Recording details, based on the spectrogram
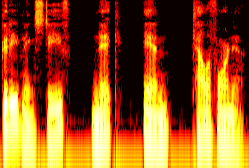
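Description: Male narrator, lowish pitch, very slow pace, measured delivery, letters spelled out separately, practice drill reading. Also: dark tone, a little hiss or hum. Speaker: Morse code practice narrator.

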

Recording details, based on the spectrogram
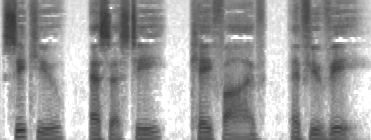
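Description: A man reading scripted short exchanges as a practice narrator, deliberately spelling out letters and numbers one at a time. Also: fairly low pitch, darkish tone, dry recording, studio quality. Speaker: narrator of Morse code practice.

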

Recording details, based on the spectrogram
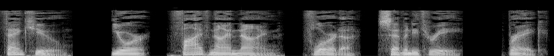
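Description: A man narrating a Morse code practice lesson, reading scripted radio phrases in clipped, deliberate pieces. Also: deep voice, big pitch swings, no echo, studio quality.

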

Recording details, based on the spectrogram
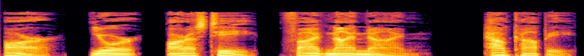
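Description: A man reading out short scripted practice phrases with measured, deliberate enunciation, as a drill narrator. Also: low voice, very animated, breathy edge, no echo. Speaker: Morse code practice narrator.

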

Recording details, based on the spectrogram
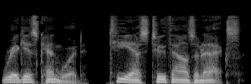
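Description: A man reading out short scripted phrases for a practice drill in a measured, clipped way. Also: fairly low pitch, animated. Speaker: narrator of Morse code practice drills. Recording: clear background noise with clicks.

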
